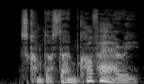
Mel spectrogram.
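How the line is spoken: Plain. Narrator (German): sagte Ron

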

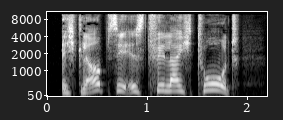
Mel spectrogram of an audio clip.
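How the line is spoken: Cheerful call. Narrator (German): rief er vergnügt

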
